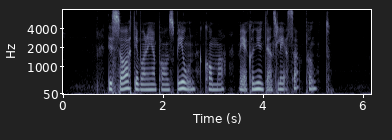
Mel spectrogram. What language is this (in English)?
Swedish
